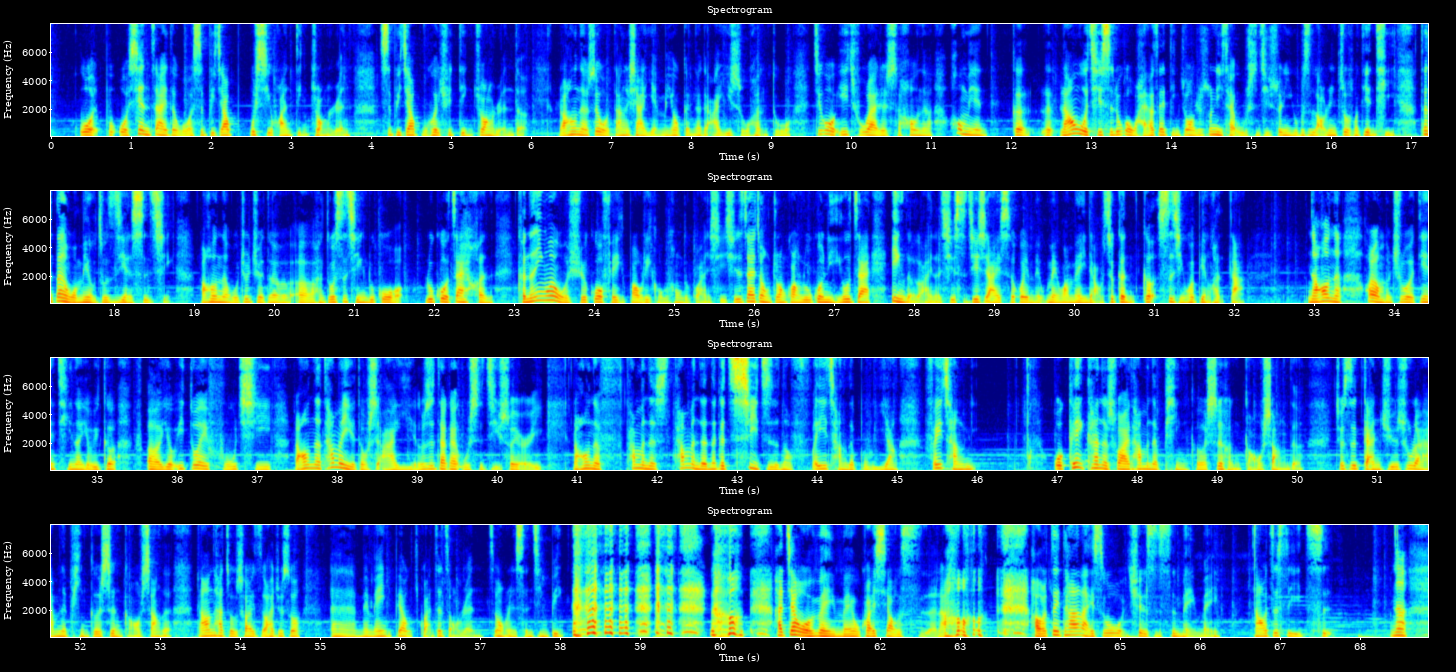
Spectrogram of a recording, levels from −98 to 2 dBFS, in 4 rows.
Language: Chinese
